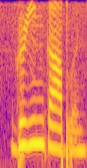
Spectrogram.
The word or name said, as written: Green Goblin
